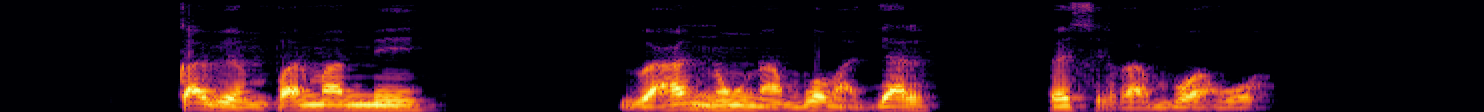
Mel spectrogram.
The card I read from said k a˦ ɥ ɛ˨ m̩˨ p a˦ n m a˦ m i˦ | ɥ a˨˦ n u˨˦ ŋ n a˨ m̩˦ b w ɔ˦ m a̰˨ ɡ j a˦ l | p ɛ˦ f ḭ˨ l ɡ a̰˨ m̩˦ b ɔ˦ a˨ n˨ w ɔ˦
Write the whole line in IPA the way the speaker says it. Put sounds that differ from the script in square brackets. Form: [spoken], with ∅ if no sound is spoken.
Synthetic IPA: k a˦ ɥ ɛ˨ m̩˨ p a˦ n m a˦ m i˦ | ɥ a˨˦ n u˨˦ ŋ n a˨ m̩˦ b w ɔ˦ m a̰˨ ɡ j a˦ l | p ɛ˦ [s] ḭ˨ l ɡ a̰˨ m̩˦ b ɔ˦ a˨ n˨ w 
